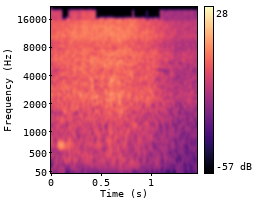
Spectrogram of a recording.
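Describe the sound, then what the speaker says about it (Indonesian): Small hailstones fall with heavy rain and strong wind in a mountain village in Maros, South Sulawesi, making a dense, loud and continuous hiss and patter. "Butiran es berukuran kecil turun bersamaan dengan hujan deras dan juga angin kencang."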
